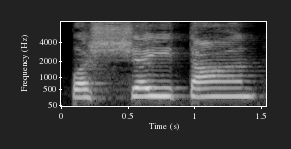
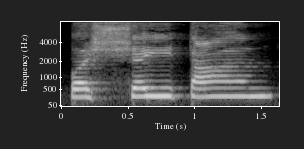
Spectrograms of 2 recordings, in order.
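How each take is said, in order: The two takes are said the same way.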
